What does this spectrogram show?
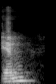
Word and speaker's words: em: EM is pronounced as M.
